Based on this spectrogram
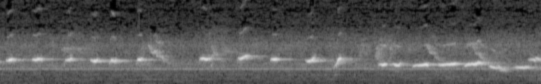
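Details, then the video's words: White-rumped shama singing during morning dew airing. Bright whistled notes repeat about four times a second, then run into a rapid rising and falling warble, with a faint steady tone in the background. "MURAI BATU GACOR, PROSES BURUNG MURAI PENGEMBUNAN PAGI"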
